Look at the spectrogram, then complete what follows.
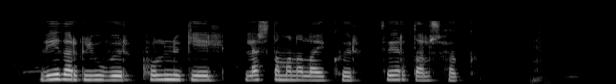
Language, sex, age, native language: Icelandic, female, 30-39, Icelandic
